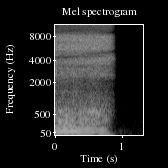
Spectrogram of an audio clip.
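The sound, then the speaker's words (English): A father snores once, a loud, rasping rumble lasting under a second before cutting off abruptly into silence. “A podcast where two siblings create stories all serenaded by their father snoring.”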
